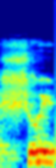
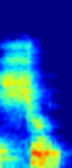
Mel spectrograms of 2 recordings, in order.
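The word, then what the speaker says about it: should: ओ यू एल तो उसके अंदर शुल्ड नहीं बोल करके शुड बोलेंगे यहां पर एल का साउंड है नहीं शुड का मतलब होता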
